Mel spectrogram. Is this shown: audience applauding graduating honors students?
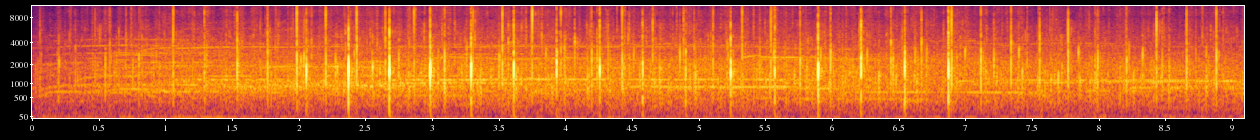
yes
